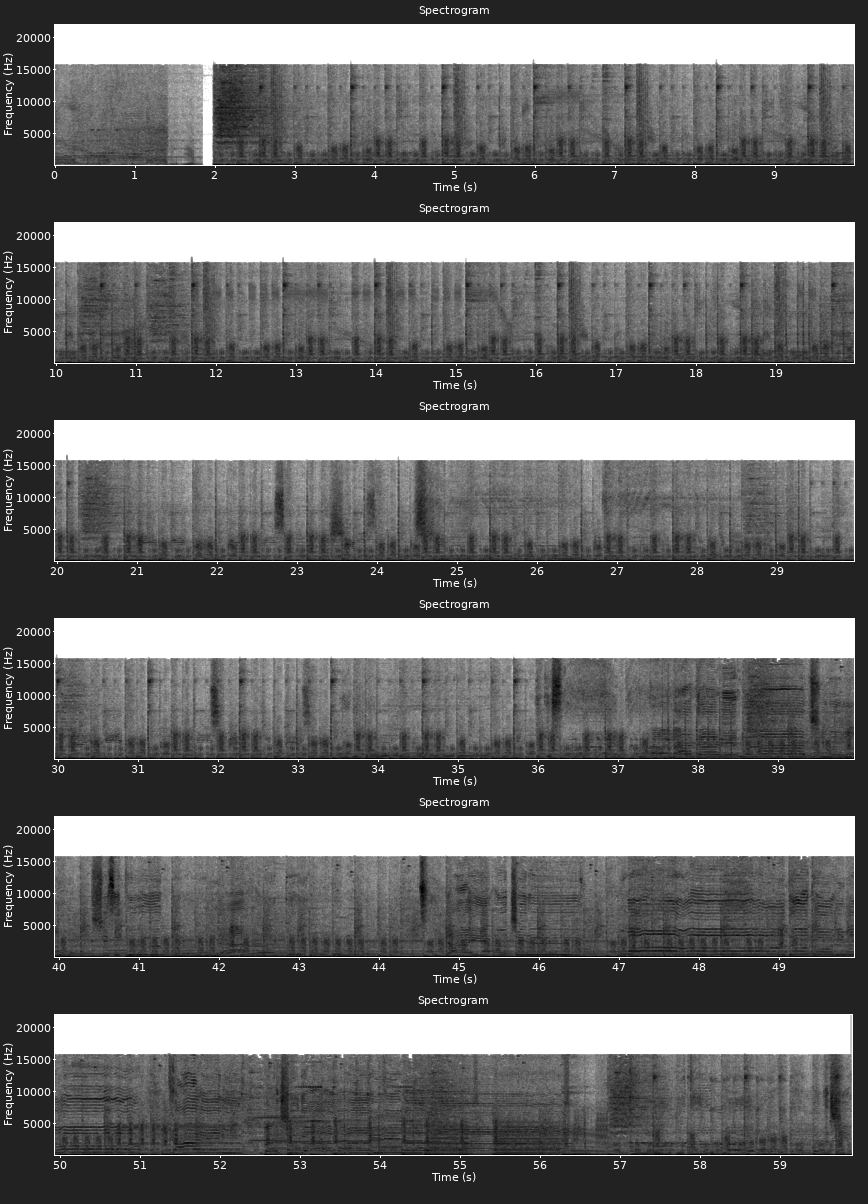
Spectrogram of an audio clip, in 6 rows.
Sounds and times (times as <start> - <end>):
Bass guitar: 2.0 - 59.9.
